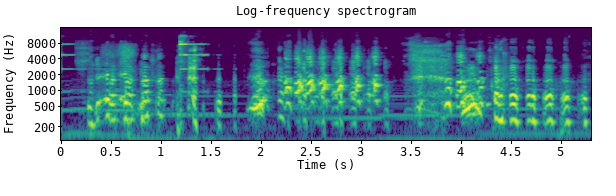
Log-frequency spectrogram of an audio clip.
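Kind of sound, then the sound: signal or alarm, bell ringing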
